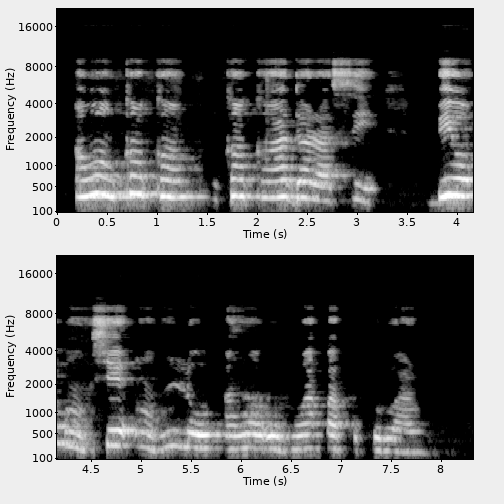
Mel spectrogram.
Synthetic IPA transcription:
a˨w̃ɔ̃˧ŋ̩˨kã˦kã˧ŋ̩˨kã˦kã˧a˦da˦ɾa˧si˦ | bi˦o˦ɔ̃˦˨˦ʃe˦ɔ̃˦˨˦n̩˦lo˧a˨w̃ɔ̃˧o˨ɡũ˨˦a˦k͡pa˦˨k͡p̚o˨ku˨ɾo˨a˨ɾ̃ɔ̃˨

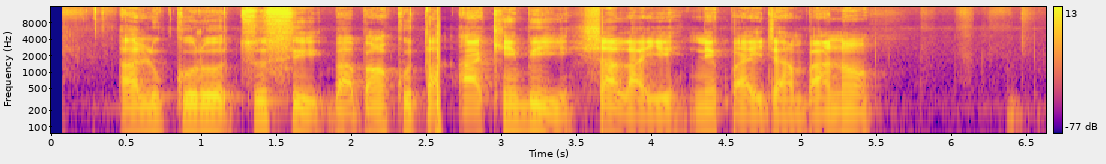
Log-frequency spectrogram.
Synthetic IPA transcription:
a˧lu˧ko˧ɾo˧tu˦si˦˨ba˨bã˨˦n̩˦ku˦˨ta̰˨ʔa˧kʰĩ˦bi˦˨˦ʃa˦˨la˨je˨˦nĩ˦k͡pa˧i˨d͡ʒa˨m̩˨ba˨˦nãː˦˨

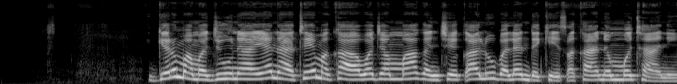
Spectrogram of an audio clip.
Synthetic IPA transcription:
ɡʲɪ˦rma˨mɐ˨d͡ʒuː˦naː˦jɐ˦naː˨taː˦mɐ˨kaː˦ʔa˨wɐ˦d͡ʒɛ˦mːaː˦ɡɐ˨nt͡ʃeː˦kʼaː˦luː˦bɐ˨lɐ˦nda˨kʲeː˨sʼɐ˨kaː˦nɪ˦mːʊ˦taː˨neː˦

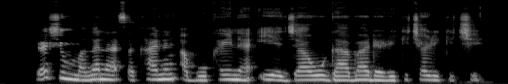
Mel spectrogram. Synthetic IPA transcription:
ɾɐ˦ʃɪ˨mːɐ˨ɡɐ˦naː˨sʼɐ˨kʰaː˦nɪ˦ŋʔa˨boː˨kʰa˦jnaː˨ʔɪ˦ja˨d͡ʒaː˦woː˦ɡaː˨baː˦da˨ɽɪ˦kʲɪ˦t͡ʃɛ˦rɽɪ˨kʲɪ˦t͡ʃeː˦

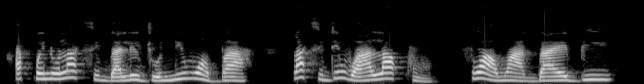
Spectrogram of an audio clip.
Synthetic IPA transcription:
a˧k͡pĩ˧nũ˧la˦ti˧ɡ͡ba˨le˧˨d͡ʒo˨nĩ˨˦w̃ɔ̃˦˨ba˧ | la˦ti˧dĩ˦wa˨˦a˧la˦ku˨ | fũ˦a˦˨w̃ɔ̃˧a˨ɡ͡ba˧ɛ˧bi˦

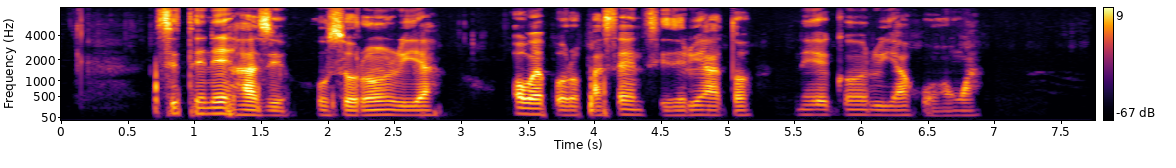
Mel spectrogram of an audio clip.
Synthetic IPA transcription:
si˦te˦ne˦ɦa˨zɪ˨ | o˨so˨ɾo˨n̩˦ɾi˦ja˦ | ɔ˦we˦pʊ˨ɾʊ˨pa˨se˦˨n̩˨ti˨e˨ɾi˦a˦tɔ˦ | ne˦ɡo˦n̩˦ɾi˦ja˦kʷʊ̰˨ɔ˨ŋʷa˦

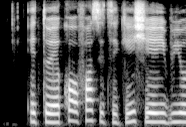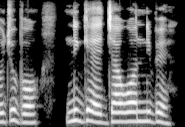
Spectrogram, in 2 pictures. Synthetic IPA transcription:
e˨to˨ɛ˨kʰɔ˦˧fa˦si˧˨ti˨ki˨˦ʃe˧i˧bi˧o˧d͡ʒu˦bɔ˧ | nĩ˦ɡɛ˦˨d͡ʒa˦wɔ˦nĩ˦bɛ˦˨

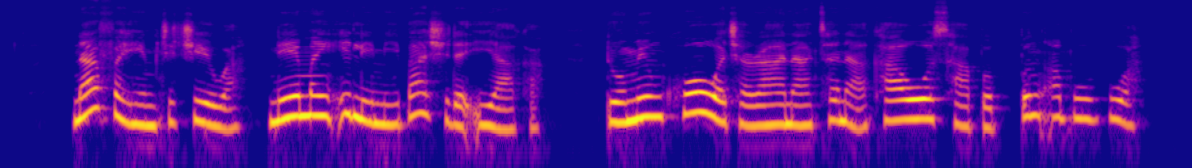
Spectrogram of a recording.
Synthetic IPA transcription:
na˦ɸɐ˨ɦɪ˨mt͡ʃi˦t͡ʃeː˦˨waː˨ | neː˦mɐ˦ŋʔɪ˦lɪ˨miː˦baː˦˨ʃi˦da˨ʔɪ˦jaː˨kʰaː˨ | d̥oː˨mɪ˦ŋkʷʰoː˦wɐ˨t͡ʃe˨ɽaː˦naː˦tʰɐ˦naː˨kʰaː˦woː˦saː˨bɐ˨bːɪ˦ŋʔa˨buː˦bʊ˦waː˨

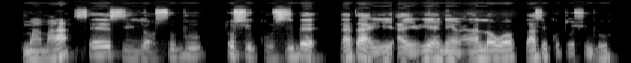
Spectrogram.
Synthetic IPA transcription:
mã˨mã˨˦se˦si˨jɔ˨su˨˦bu˦ | to˦si˦˨ku˨si˨˦bɛ˦˨ | la˨˦ta˦˨ɾi˨˦a˧i˨ɾi˨˦ɛ˧nĩ˧˨ɾ̃ã˨˦˧lɔ˦wɔ˦la˦s̬i˦˨ko˨to˨˦su˨˦bu˦

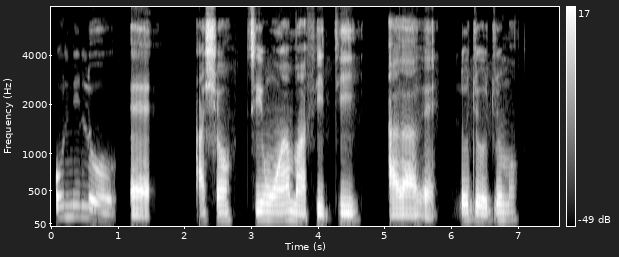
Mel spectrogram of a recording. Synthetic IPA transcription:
o˦nĩ˦lo˦˨ | ɛ˨ | a̰˧ʃɔ˧ | ti˦w̃ɔ̃˧a˦mãː˨˦fi˧di˧˦ | a˧ɾa˧ɾɛ̰˨ | lo˦d͡ʒo˦o˧d͡ʒu˦mɔ̃˦

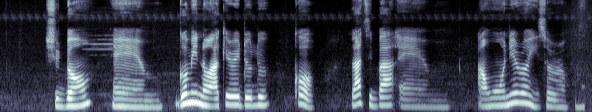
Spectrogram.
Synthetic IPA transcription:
ʃu˨ɡ͡bɔ̃˨˦ | ɛ˦˨m | ɡo˦mĩ˦nã˧a˧ke˦ɾe˦do˧lu˦ | kɔ˦˨ | la˦ti˧ba˦ɛ˦˨m | a̰˨w̃ɔ̃˧o˧nĩ˦ɾɔ̃˦˨j̃ĩ˨˦sɔ˦˨ɾ̃ɔ̃˨

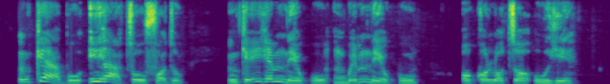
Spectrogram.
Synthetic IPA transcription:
ŋ̩˨ke˦a˨bʊ˨i˦ɦe˦a˨tʊ˦ʊ˦fɔ˦dʊ˦ | ŋ̩˨ke˦i˦ɦe˦m̩˦ne˨kʷu˦ŋ͡m̩˨ɡ͡be˨m̩˦ne˨kʷu˦ | ɔ˦kɔ˦lɔ˦tɔ˦ʔu˦ɦje˦

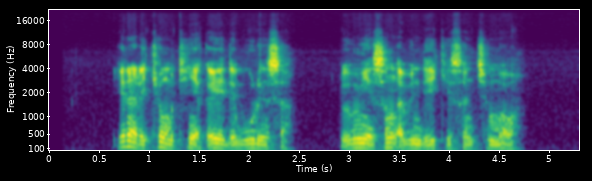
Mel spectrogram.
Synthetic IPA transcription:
jɐ˦naː˨da˨kʲɐ˦˨mʊ˨tʊ˦˨mjaː˨kʼɐ˦jːe˨da˨buː˦ɽɪ˨nsa̰˨ʔ | d̥o̰ː˨mɪ˦ɲjaː˨sɐ˦ŋʔa̰˨bɪ˦nda˨jɐ˦kʲeː˨sɔ˦˨nt͡ʃɪ˦mːɐ̰˦waː˦

